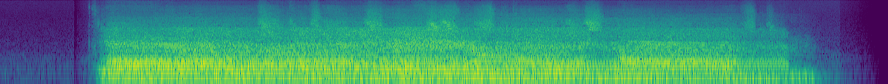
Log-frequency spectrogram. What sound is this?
Cyborg Swarm
A crowd of cyborg communicating at the same time. It might be overwhelming.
